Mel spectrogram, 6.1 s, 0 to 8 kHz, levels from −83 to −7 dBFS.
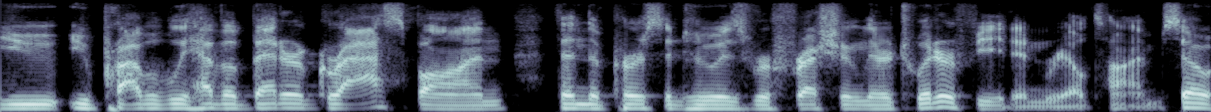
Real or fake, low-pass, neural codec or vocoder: real; 7.2 kHz; none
